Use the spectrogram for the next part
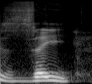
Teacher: زا سیٹی والا ہے اور یہ یا لین بھی ہے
